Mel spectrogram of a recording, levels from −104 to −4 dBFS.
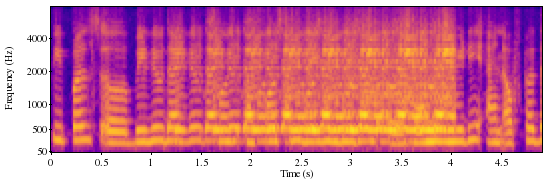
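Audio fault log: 1.15–4.14 s, feedback howl: a tone around 500 Hz swells until it peaks about 4 dB above the speech, the loop repeating roughly every 400 ms as sound travels from loudspeaker to microphone, gaining level each trip. A spectrogram shows a bright horizontal band; the waveform shows a growing envelope.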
